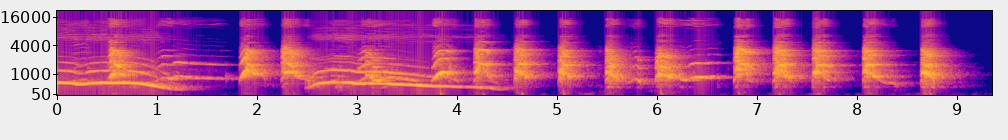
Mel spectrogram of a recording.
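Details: A young pet puppy, challenged in play to howl like a wolf, gives two wavering, falling howls. A run of sharp, evenly spaced yips and barks follows, about two every second, each dropping quickly in pitch.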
